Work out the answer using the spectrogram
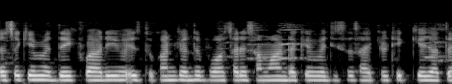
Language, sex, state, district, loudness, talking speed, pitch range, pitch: Hindi, female, Bihar, Katihar, -15 LUFS, 320 wpm, 195-200 Hz, 195 Hz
